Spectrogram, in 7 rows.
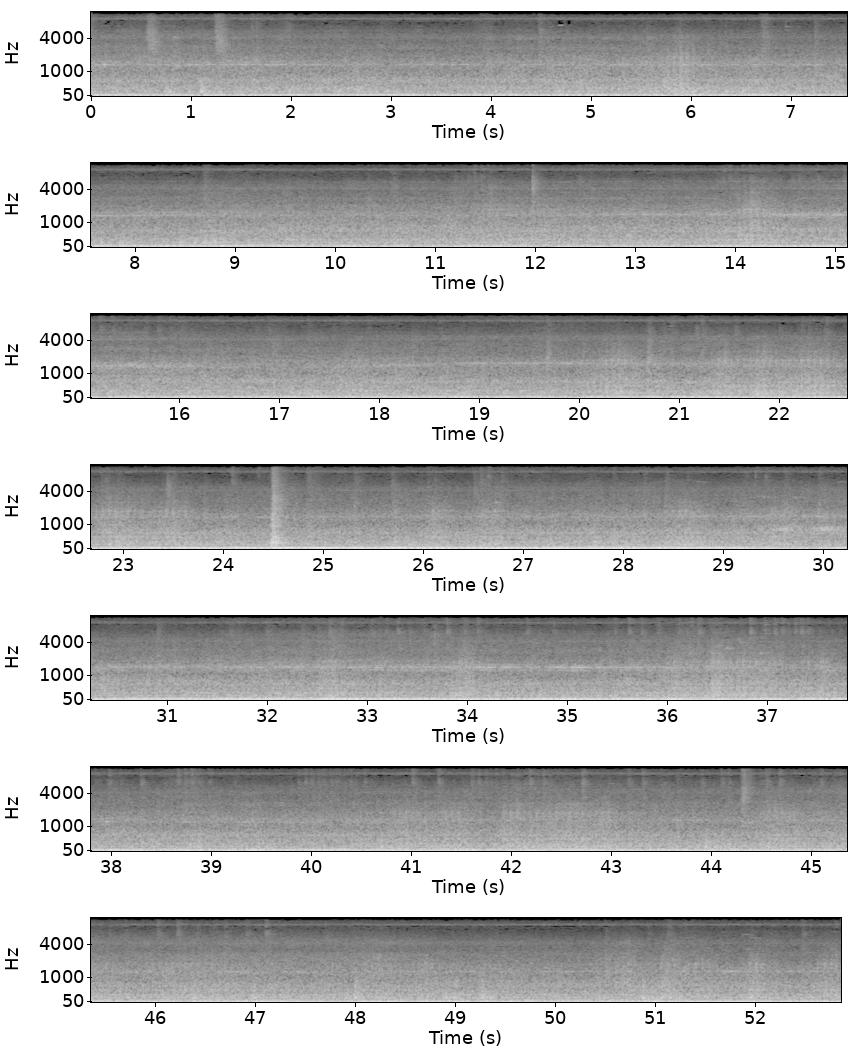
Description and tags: Train int moving swedish train no passengers
Recording of a Swedish train journey. No passengers only internal train noise.
Equipment used: Zoom H4 internal mics
Location: Blekinge, Sweden
Date: 19 June 2015
inside, Swedish, Train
